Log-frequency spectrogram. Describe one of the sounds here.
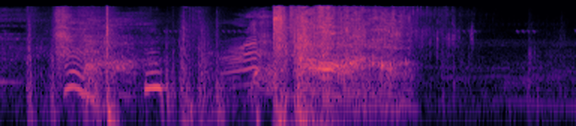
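A creature snarls and shrieks.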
